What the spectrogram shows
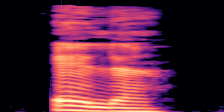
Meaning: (noun) plural of aile; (verb) second-person singular present indicative/subjunctive of ailer
- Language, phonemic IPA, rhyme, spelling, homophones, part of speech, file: French, /ɛl/, -ɛl, ailes, aile / elle / hèle / hèles / hèlent / L, noun / verb, LL-Q150 (fra)-ailes.wav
